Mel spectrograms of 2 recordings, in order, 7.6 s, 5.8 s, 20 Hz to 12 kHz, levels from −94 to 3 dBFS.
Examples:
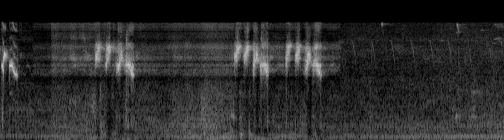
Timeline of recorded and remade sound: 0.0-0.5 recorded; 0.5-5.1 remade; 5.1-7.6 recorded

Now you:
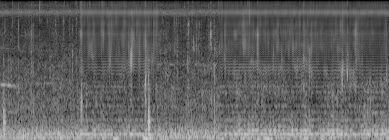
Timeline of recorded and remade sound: 0.0-1.2 recorded; 1.2-2.4 remade; 2.4-3.3 recorded; 3.3-5.8 remade

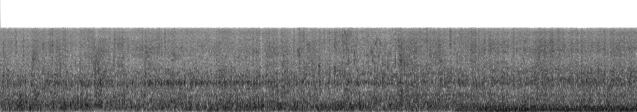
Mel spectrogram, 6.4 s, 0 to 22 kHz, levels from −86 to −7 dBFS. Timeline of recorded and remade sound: 0.0-3.4 remade; 3.4-4.0 recorded; 4.0-6.4 remade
